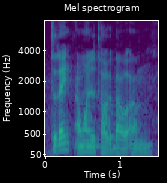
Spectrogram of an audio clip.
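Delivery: talking through chewing; fast, rushed with candy in mouth; mouth full. Real, not acted. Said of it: "still not done chewing".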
